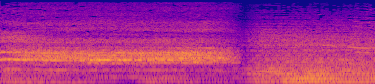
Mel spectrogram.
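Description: A long, loud scream rings out for a couple of seconds, breaks off abruptly, and gives way to a lower, rougher sustained sound.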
